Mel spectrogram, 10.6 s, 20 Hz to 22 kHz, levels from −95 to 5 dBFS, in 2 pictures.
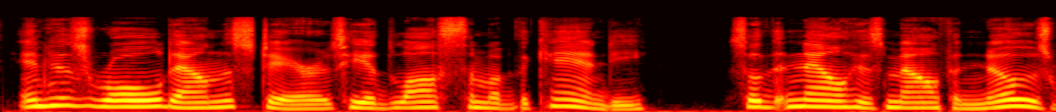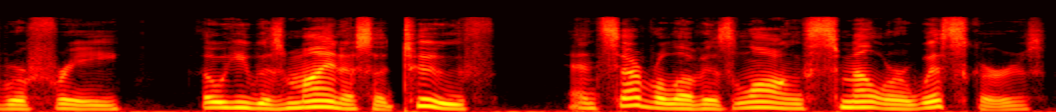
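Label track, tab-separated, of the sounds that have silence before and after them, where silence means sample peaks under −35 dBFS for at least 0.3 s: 3.670000	5.860000	sound
6.300000	7.600000	sound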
